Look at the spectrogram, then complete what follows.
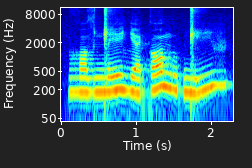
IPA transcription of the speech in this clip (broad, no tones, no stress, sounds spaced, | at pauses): ɦ ɒ z ŋ͡ǁ e ʎ æ k ɒ n u ʔ ŋ͡ǁ i v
